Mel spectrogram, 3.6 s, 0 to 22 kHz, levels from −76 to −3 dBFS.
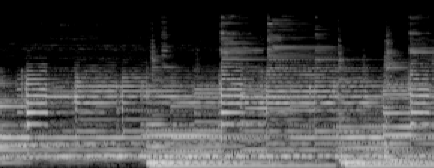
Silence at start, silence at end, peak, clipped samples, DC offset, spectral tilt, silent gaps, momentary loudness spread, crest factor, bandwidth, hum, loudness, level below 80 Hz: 0 s; 0 s; -8 dBFS; under 0.1%; under 0.1%; -5.5 dB/octave; none; 4 LU; 14 dB; 15.5 kHz; none; -22 LUFS; -30 dBFS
